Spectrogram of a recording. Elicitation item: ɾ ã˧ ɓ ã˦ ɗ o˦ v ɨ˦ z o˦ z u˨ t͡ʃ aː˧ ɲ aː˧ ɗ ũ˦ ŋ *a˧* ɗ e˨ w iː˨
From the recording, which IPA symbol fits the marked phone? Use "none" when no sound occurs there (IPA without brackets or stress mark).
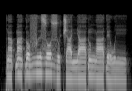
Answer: aː˧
